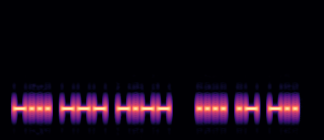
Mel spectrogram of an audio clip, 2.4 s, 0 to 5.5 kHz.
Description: Morse code, heard as a keyed tone, about 40 wpm, 600 Hz. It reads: BOY HAD
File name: the old man and the sea 1 40wpm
